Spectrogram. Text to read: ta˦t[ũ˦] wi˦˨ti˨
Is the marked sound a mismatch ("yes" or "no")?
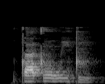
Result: no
